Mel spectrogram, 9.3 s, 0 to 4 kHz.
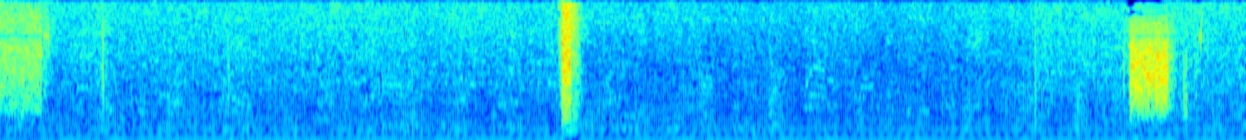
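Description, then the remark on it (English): A radio repeater on the K2RRT net drops out, leaving a steady low hiss and electrical hum broken by two harsh bursts of static, a brief crack midway and a longer squelch-like rush near the end. “I'm going to let the repeater drop here just to see if it's anybody else who want to do a late check-in”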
